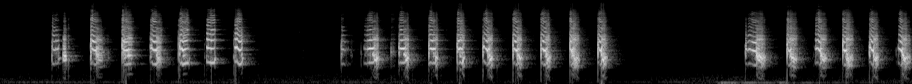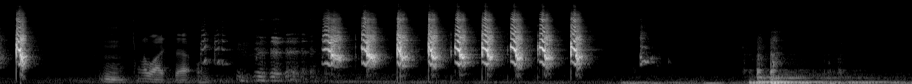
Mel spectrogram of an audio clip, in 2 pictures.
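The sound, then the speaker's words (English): Turkey hen yelps played on a wooden box call: four runs of eight to ten raspy, evenly spaced notes with pauses between, followed by a few softer scratchy sounds and a low thump. “Box call, yelp.”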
